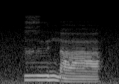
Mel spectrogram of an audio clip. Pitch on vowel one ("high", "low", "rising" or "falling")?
high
